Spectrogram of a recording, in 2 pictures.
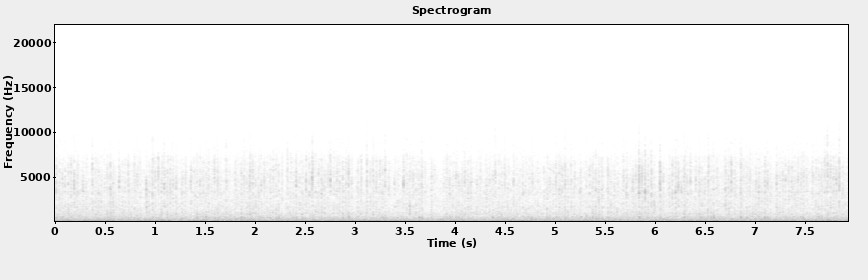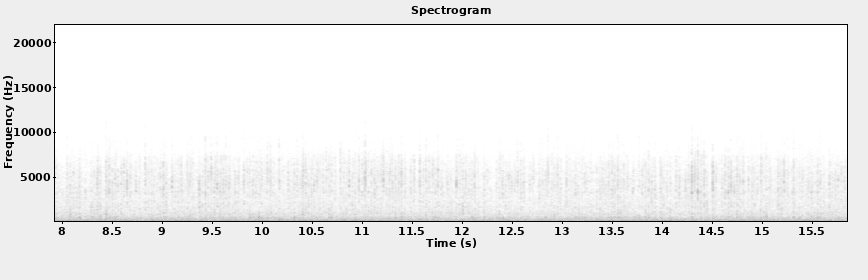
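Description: A simulated aircraft engine runs steadily at idle while taxiing in a flight sim game, a constant loud low drone with broadband rumble and no pauses throughout.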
